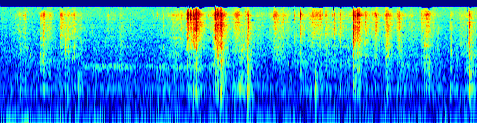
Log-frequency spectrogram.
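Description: Paper envelope being handled and its flap lifted: sharp crinkling and rustling of stiff paper in short bursts, starting about two seconds in.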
